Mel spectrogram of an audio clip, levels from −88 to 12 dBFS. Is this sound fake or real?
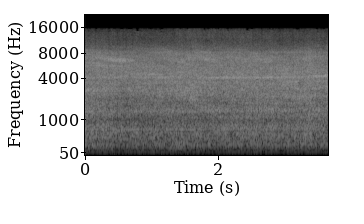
real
